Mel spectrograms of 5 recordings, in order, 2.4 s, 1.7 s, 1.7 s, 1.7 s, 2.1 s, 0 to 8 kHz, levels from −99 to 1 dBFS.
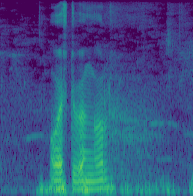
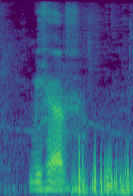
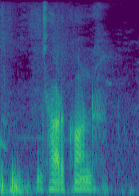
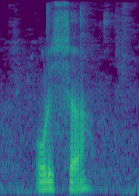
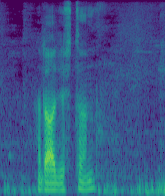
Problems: none marked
